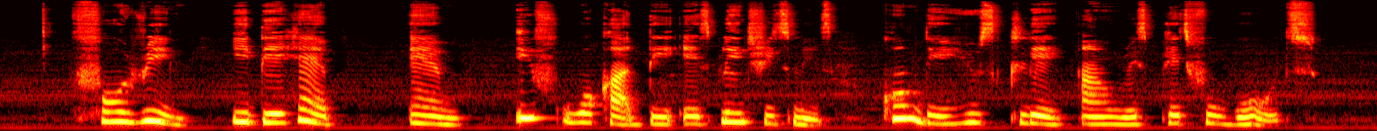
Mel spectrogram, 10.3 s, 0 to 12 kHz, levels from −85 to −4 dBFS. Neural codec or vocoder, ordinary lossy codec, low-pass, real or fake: none; none; none; real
